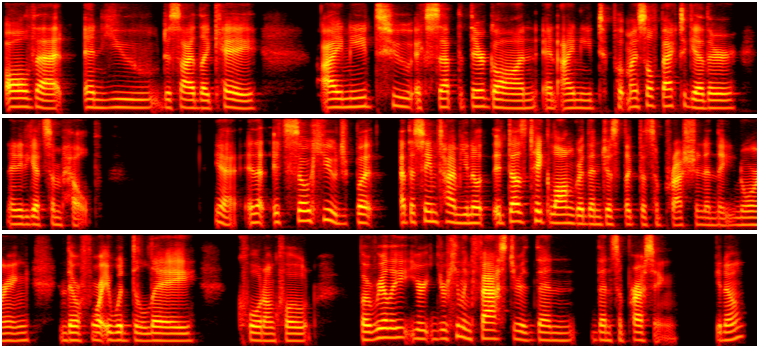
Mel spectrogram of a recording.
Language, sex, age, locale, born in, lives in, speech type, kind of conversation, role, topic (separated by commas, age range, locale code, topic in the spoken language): English, female, 20-24, en-US, United States, United States, conversation, podcast, guest, How do people find healthy ways to cope with grief and loss?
